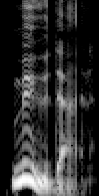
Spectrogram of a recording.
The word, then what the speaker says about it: myydään: Using that same long vowel logic at the end, it becomes myydään.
